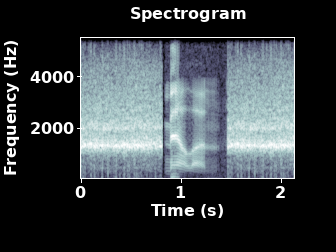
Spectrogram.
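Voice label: "melon", American English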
